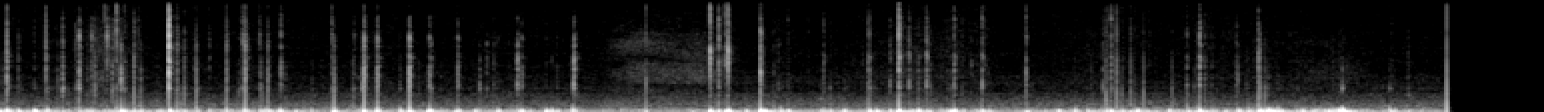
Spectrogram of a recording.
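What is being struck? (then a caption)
Metal mesh microphone grille. Long acrylic nails scratch and tap the metal mesh grille of a Blue Yeti microphone. The result is a steady, bass-heavy scraping rumble scattered with quick sharp clicks. It stops abruptly just after seven seconds.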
